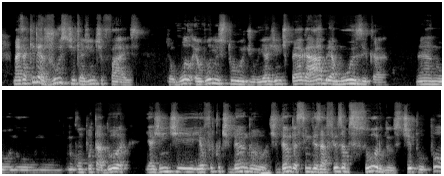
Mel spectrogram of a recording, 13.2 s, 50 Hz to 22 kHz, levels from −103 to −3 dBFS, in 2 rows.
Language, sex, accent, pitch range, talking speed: Portuguese, male, Brazilian, 140-180 Hz, 175 wpm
